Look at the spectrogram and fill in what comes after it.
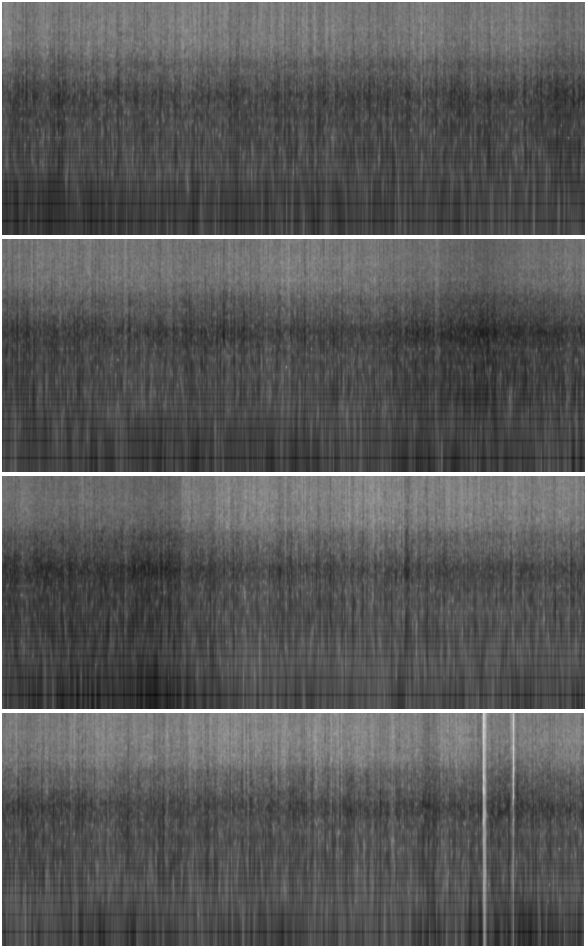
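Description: Heavy rain pouring down, a steady hiss, with the low rumble of an airliner rolling out after landing underneath it in the first part. The noise grows louder a little past the middle and drops suddenly about two-thirds of the way through.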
